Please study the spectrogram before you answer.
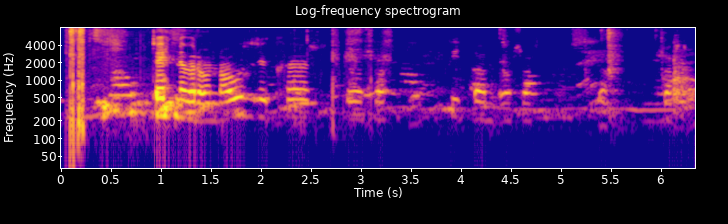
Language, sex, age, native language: Icelandic, male, 11, Icelandic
